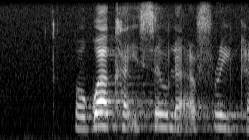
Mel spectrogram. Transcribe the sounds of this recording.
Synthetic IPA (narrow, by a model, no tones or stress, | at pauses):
wɔk̬ʼwakʰaʔisewula̰ʔa̰friːk̬ʼa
